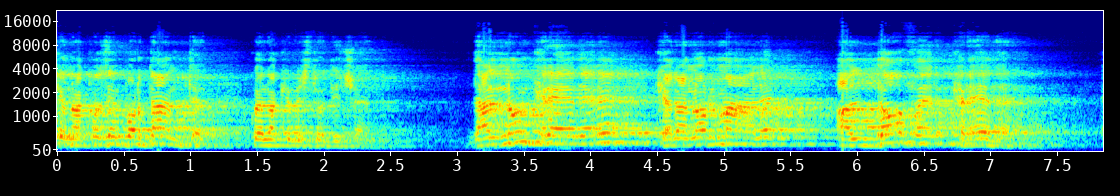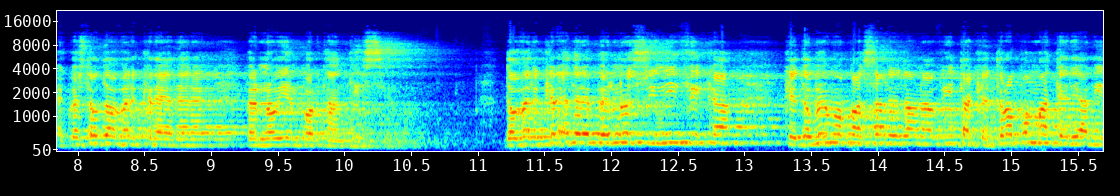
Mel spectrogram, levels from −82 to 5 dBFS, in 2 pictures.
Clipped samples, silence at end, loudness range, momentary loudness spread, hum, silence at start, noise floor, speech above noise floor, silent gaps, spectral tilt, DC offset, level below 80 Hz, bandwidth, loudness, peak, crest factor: under 0.1%; 0 s; 3 LU; 9 LU; none; 0 s; -43 dBFS; 28 dB; none; -2.5 dB/octave; under 0.1%; -64 dBFS; 15 kHz; -15 LUFS; 0 dBFS; 16 dB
